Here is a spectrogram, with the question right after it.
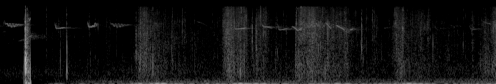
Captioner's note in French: Bruits de pas dans des feuilles et chants d'oiseaux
